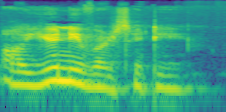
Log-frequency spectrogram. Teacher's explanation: that first sound is a Y sound, which is a consonant sound. So we say a university.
